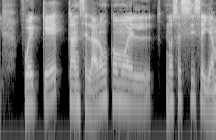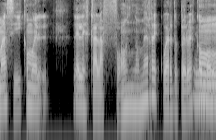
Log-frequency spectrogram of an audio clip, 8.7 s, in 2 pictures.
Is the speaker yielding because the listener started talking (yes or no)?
yes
